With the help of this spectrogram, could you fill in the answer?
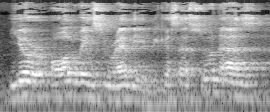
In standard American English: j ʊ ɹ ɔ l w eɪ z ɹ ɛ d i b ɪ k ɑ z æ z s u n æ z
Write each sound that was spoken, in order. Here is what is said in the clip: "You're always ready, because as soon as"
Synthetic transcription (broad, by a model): j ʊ ɹ ɔ l w eɪ z ɹ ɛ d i b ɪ k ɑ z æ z s u n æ z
